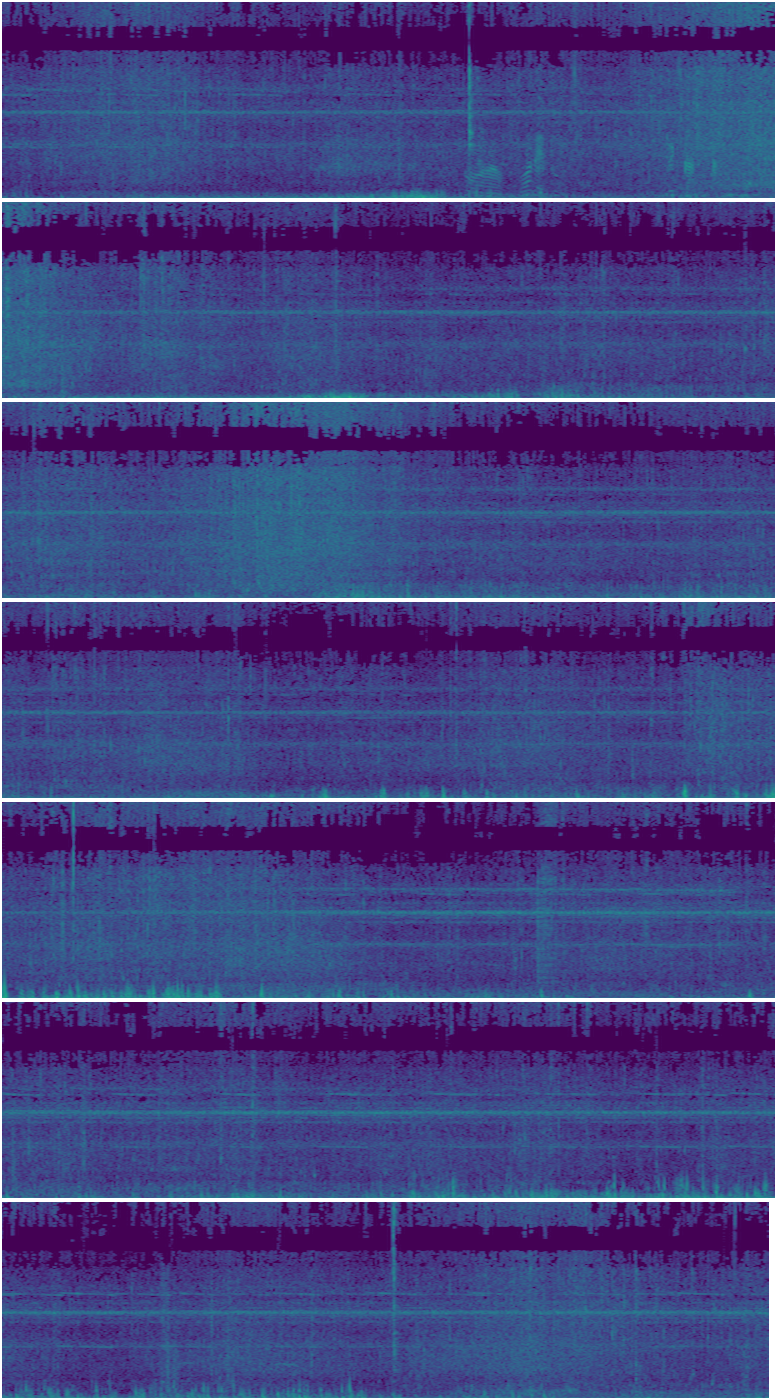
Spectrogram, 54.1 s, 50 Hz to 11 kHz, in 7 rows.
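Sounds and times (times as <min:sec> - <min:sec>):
wind buffeting microphone: 0:00.0 - 0:54.0.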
